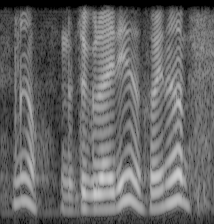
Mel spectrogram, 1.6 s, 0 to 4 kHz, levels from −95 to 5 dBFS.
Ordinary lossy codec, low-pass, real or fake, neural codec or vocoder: none; 3.6 kHz; real; none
